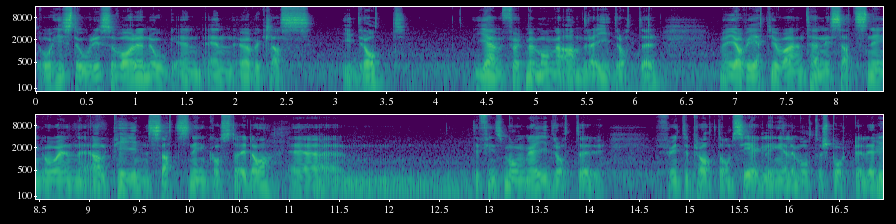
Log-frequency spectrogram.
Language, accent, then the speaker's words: Swedish; eastern Värmland, Sweden; Saxå Golfklubb, där jag kommer ifrån, i östra Värmland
